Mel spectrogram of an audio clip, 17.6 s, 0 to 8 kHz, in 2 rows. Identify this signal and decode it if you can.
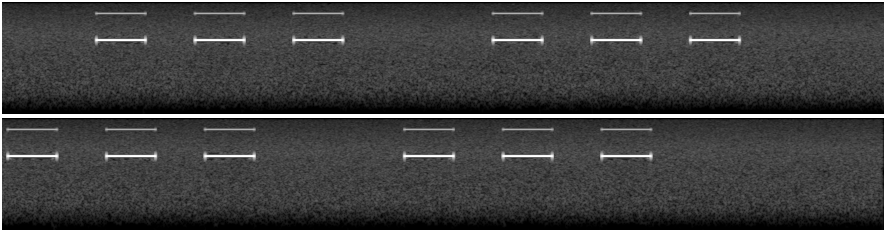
Alarm pattern, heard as an alarm's beeps, played four times, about 3000 Hz. Temporal three. Smoke or fire, evacuate.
